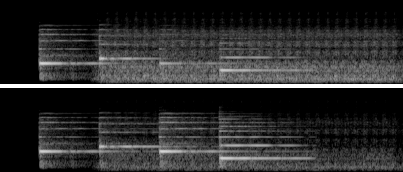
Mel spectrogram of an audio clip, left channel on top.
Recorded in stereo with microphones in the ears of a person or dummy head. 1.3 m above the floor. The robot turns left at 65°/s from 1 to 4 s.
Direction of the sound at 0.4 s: Straight ahead.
